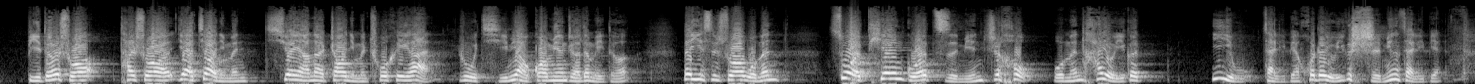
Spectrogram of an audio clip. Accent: Northeast China, China; accent: Northeastern Mandarin; 用我们东北话来讲，活出人味来。

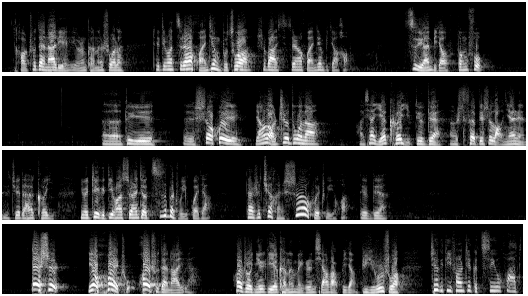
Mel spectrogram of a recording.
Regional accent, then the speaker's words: Chifeng, Inner Mongolia, China; 我家乡呢，其实我出生在内蒙赤峰市，内蒙古赤峰市。我小的时候呢，就跟着我当中学老师的妈妈，她老调动工作，就是在一个公社中学干不上四五年五六年，哎，就换另外一个公社，就老在搬家

